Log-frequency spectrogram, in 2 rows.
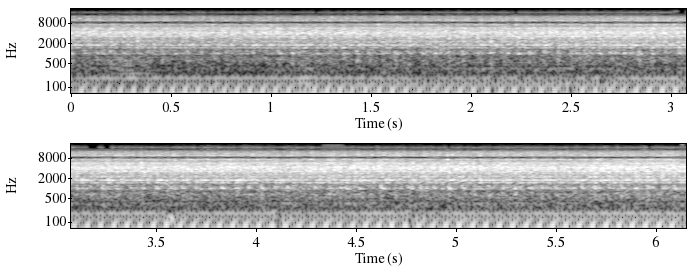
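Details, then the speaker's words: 48-year-old Honda CB400 Four after carburettor balancing (set to 1.2 per the manual), normal idle: a steady, even low tickover with no hunting or misses. "See that smooth out? You can hear it, that's perfect that now. That is fucking perfect."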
